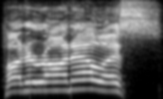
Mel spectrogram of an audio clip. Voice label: hunter pounced, voice; ellis; Left 4 Dead 2; survivor; gambler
